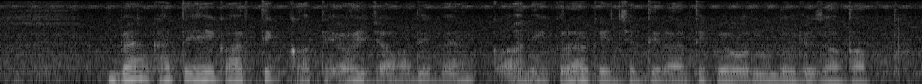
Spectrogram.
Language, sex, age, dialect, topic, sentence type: Marathi, male, 18-24, Northern Konkan, banking, statement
